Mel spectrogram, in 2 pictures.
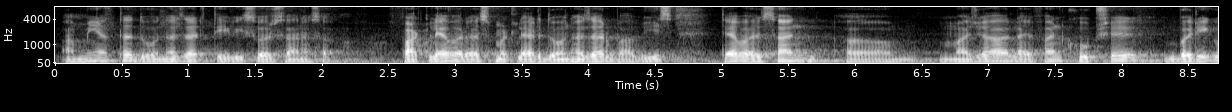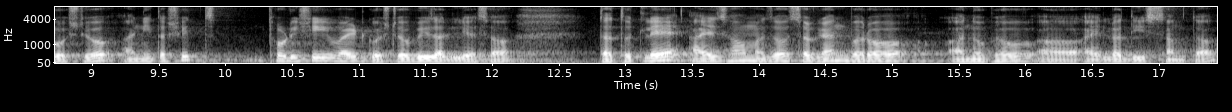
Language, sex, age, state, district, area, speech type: Goan Konkani, male, 18-30, Goa, Bardez, urban, spontaneous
